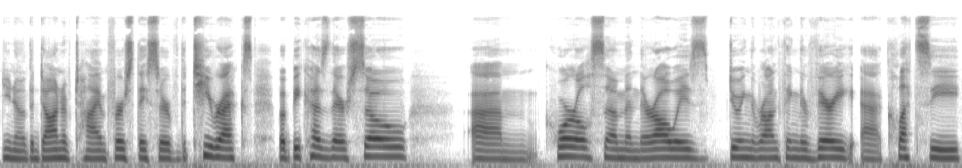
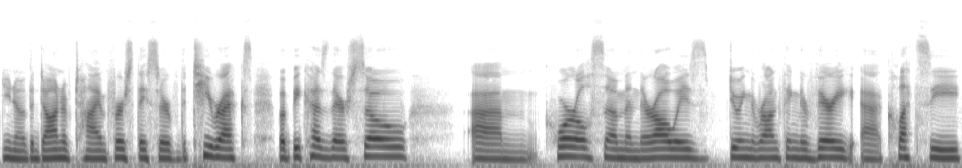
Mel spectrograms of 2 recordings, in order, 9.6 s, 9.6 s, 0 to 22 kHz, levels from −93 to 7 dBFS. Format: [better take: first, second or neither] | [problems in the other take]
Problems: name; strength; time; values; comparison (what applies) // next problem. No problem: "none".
first | muffled; very; fading above 2 kHz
